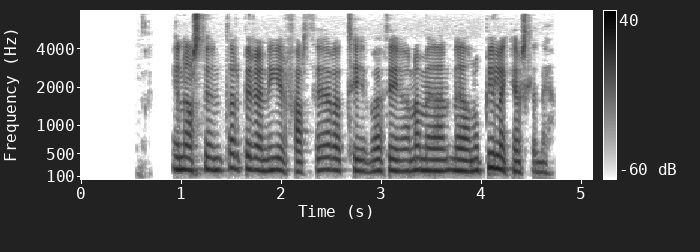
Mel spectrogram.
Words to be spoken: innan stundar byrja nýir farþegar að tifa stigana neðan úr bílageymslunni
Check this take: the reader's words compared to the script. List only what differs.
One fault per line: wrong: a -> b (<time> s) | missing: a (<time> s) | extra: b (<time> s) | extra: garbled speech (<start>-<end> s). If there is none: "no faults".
no faults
